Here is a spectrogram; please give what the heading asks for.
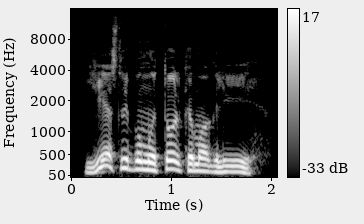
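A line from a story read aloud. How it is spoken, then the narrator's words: Moaning. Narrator (Russian): простонала Астри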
